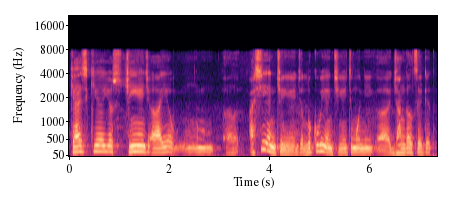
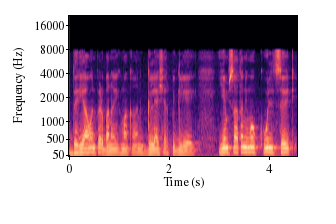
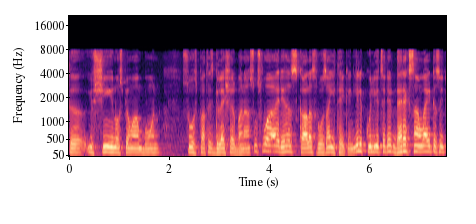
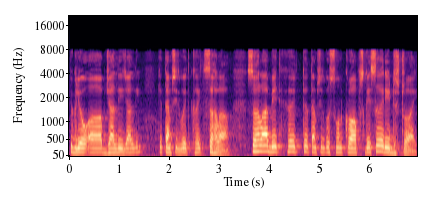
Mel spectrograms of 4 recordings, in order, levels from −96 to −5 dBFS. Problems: background sounds at intervals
